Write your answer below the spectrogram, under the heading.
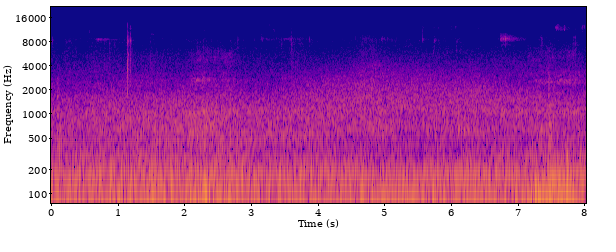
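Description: A steady low mechanical hum and rumble, with one short click about a second in.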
